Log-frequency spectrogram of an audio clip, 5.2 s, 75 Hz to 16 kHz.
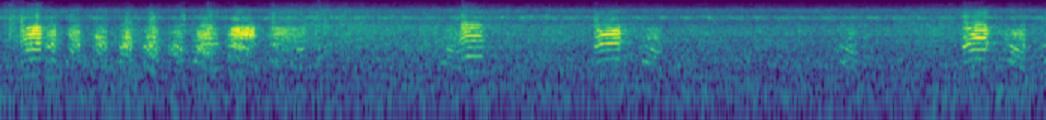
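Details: Zebra finches in a cage on 22 August 2023, parents feeding three juveniles and three newly fledged young. Rapid nasal calls cluster at the start, then single harmonic calls follow every half second to second over a constant low hum.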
